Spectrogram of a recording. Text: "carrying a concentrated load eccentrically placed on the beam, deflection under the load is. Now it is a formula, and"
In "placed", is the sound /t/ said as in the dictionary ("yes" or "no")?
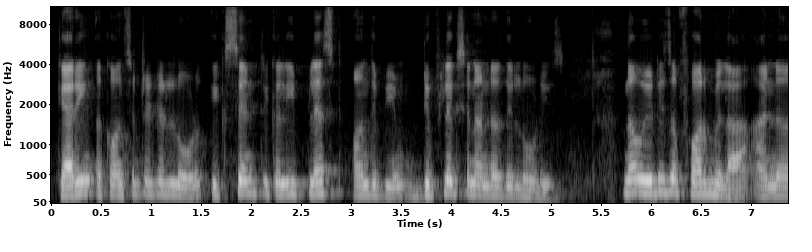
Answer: yes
